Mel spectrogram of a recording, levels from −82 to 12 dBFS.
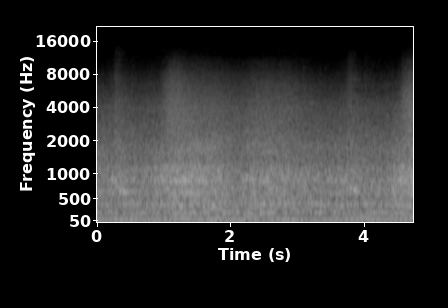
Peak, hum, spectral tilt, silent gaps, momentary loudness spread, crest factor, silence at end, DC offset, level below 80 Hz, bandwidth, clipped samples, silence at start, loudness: -8 dBFS; none; -5 dB/octave; none; 5 LU; 14 dB; 0 s; under 0.1%; -34 dBFS; 14 kHz; under 0.1%; 0 s; -24 LUFS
